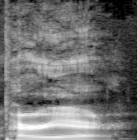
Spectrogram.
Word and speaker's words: Perrier: Yeah, it's like Perrier. Perrier. Wow, I butchered that. I was like Premiere.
